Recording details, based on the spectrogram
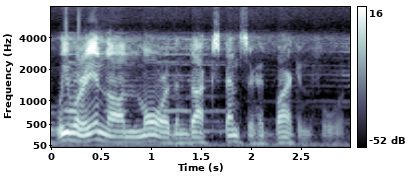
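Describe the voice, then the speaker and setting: A man's voice: on the low side, very animated, moderate pace. An actor playing a grave, decisive male spaceship captain who narrates his tale in a 1950s radio drama. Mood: grave narration. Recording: dull 1950s radio recording, music behind.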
